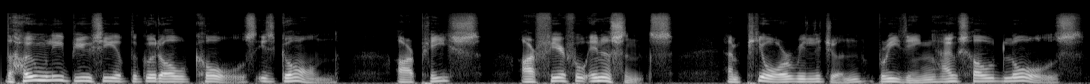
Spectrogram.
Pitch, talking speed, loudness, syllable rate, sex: 130 Hz, 115 wpm, -18 LUFS, 3.8 syllables/s, male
